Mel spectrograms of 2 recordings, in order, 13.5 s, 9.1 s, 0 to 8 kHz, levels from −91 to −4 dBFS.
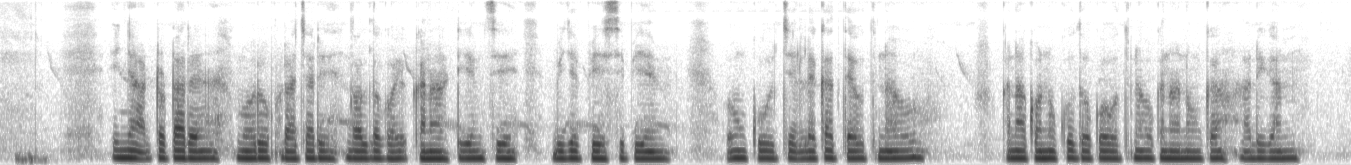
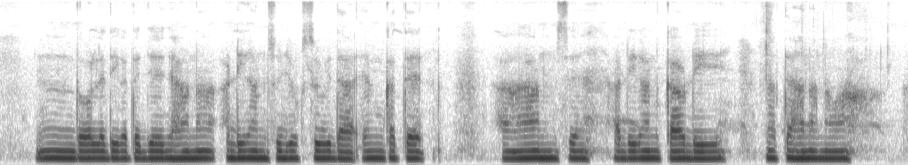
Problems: constant background noise, continuous background conversations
